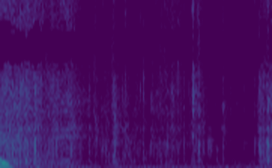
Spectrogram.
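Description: Brief, faint crinkling of a plastic mailer bag being handled, in the first half-second.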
